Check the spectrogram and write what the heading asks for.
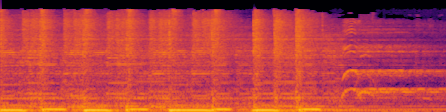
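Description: Live rock-and-roll band with electric guitars, bass and drums playing through a PA, a driving bass-and-drum beat that stops a little after three seconds in. A single held note with a short upward slide rings on and fades as the song ends.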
